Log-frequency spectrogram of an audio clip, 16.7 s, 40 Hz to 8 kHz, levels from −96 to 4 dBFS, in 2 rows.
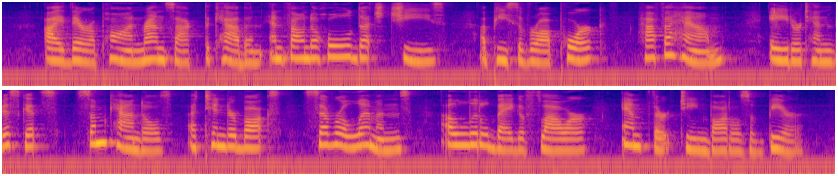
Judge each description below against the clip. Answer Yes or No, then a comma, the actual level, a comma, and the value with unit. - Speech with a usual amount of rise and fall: Yes, average, 4.3 semitones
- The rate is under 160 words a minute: Yes, average, 145 wpm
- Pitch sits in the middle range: No, high, 210 Hz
